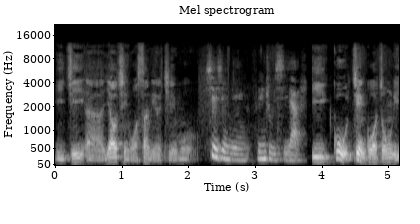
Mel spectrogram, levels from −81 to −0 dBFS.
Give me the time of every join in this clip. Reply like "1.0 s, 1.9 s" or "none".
3.8 s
